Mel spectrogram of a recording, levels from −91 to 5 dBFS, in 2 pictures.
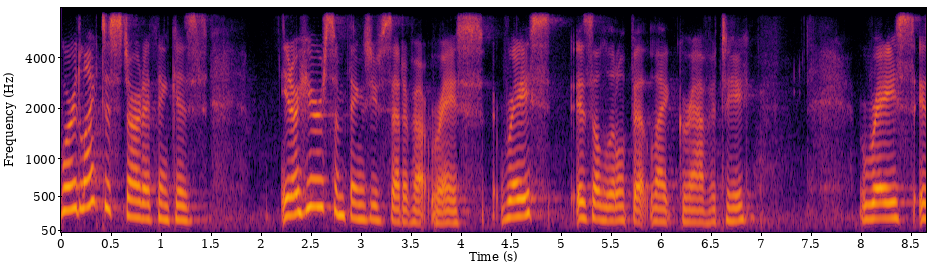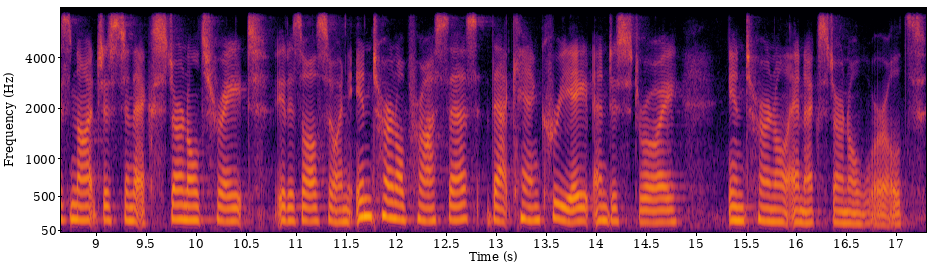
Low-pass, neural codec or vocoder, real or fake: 7.2 kHz; none; real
